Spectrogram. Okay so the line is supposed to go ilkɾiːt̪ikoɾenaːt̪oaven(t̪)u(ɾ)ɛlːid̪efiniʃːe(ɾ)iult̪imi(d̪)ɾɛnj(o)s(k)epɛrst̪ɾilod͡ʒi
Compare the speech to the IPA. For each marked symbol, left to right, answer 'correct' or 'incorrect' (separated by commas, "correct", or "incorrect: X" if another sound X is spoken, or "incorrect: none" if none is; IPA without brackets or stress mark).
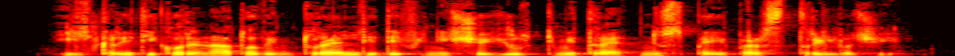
correct, correct, incorrect: ʎ, incorrect: t̪, incorrect: u, incorrect: p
